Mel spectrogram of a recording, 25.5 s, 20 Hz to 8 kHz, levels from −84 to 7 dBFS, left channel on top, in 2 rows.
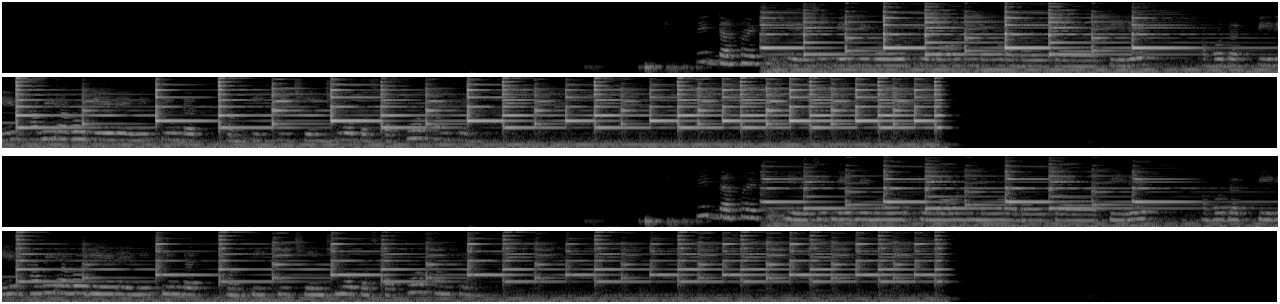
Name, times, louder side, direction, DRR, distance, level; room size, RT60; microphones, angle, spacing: voice 1, 6.4-11.6 12.0-17.6, left 1 dB, 70° left, 1.4 m, -45 dB
sound 1, 7.6-22.2, left 7 dB, 45° left, 0.3 m, -33 dB
4.6 x 2.9 x 3.2 m
head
